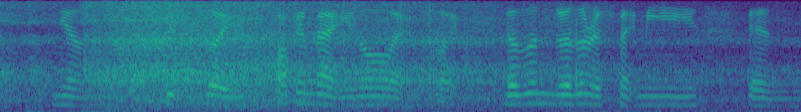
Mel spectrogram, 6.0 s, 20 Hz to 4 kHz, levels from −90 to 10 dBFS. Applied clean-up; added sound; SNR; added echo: none; Hiss; 0 dB; none.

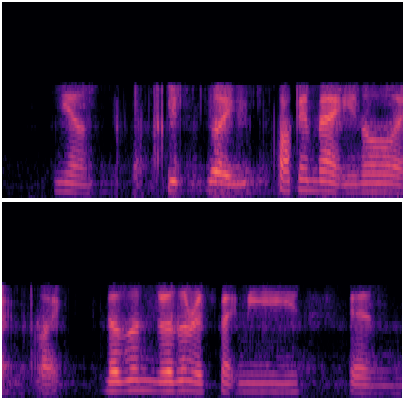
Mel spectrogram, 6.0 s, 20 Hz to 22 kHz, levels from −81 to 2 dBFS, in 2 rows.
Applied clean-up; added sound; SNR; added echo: neural separator model SepFormer DNS4.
